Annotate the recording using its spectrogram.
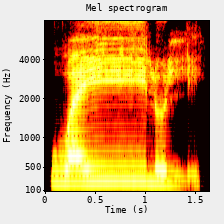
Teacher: we've said it as way, and we've carried that sound for 2 counts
